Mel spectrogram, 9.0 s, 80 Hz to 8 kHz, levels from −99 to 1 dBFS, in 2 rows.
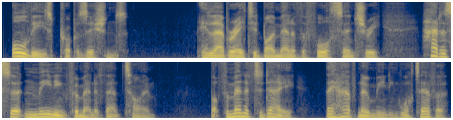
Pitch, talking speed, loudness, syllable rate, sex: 115 Hz, 200 wpm, -21 LUFS, 6.6 syllables/s, male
